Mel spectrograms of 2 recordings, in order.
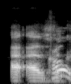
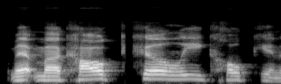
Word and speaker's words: Macaulay Culkin: He appears as the Macaulay Culkin?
